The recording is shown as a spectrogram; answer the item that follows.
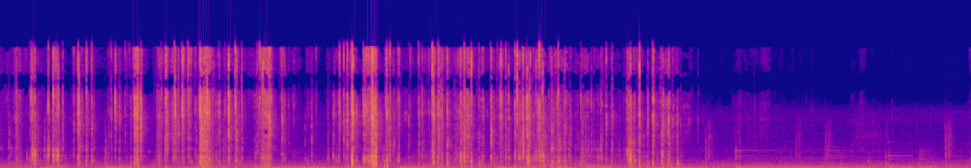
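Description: Foil trading-card pack being torn open and crinkled in gloved hands, a dense run of quick crackles that stops about eight and a half seconds in. Quiet background music with held notes plays under it.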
